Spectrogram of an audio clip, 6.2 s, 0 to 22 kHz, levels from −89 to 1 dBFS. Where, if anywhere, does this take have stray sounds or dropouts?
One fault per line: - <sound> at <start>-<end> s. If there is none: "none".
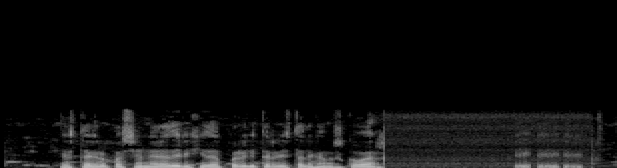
- laugh at 5.1-5.8 s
